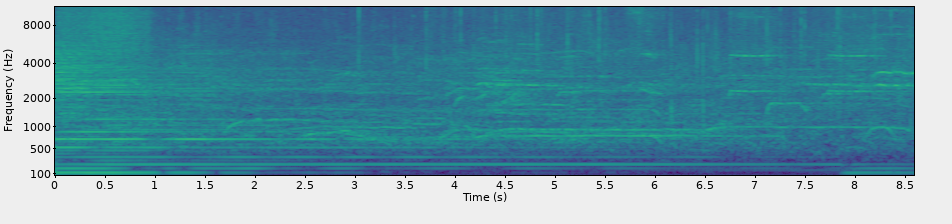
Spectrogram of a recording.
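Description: A punk rock band's loud final chord drops away about a second in, leaving held amplified notes ringing on. Over them a festival crowd is cheering and whooping.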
